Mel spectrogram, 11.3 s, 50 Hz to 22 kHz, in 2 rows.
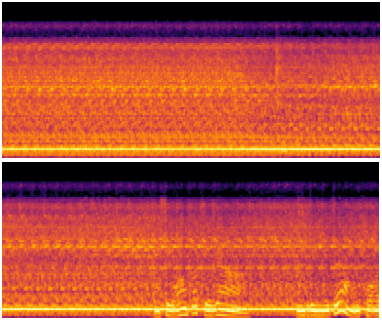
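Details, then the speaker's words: Deutz V8 diesel injection pump from the MAN Kat truck, which could only reach 50 km/h, run on a test bench after cleaning and full dismantling: steady even hum with a constant drone and fine rapid ticking, like an engine idling, running normally. "voici la pompe. on dirait vraiment un moteur v8 qui tourne là."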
